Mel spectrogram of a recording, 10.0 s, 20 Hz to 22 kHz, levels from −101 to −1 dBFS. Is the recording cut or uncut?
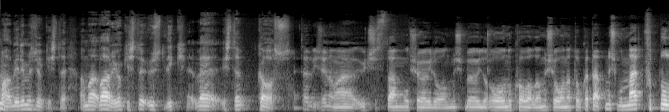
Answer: cut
